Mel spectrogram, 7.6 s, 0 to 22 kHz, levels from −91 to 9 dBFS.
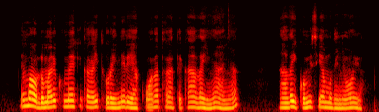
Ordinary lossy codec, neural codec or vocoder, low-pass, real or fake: none; codec, 44.1 kHz, 7.8 kbps, Pupu-Codec; 19.8 kHz; fake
